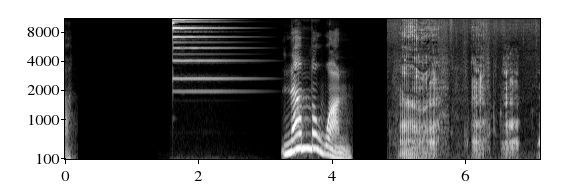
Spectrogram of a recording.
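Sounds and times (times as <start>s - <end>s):
speech: 3.3s - 5.1s, 6.1s - 7.1s
pig oinking and grunting: 4.9s - 7.1s.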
